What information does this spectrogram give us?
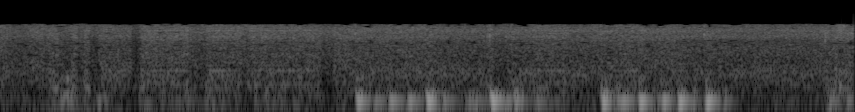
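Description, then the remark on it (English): An outgoing Skype call ringing tone sounds in two short bursts of rapid pulsing tones separated by a brief pause, moderately quiet and steady, with no one talking over it. “Ringing.”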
